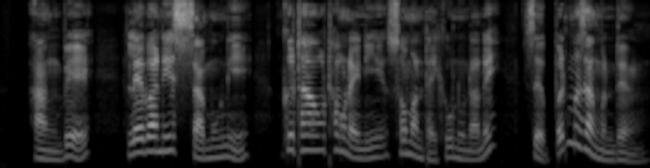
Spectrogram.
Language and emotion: Bodo, happy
